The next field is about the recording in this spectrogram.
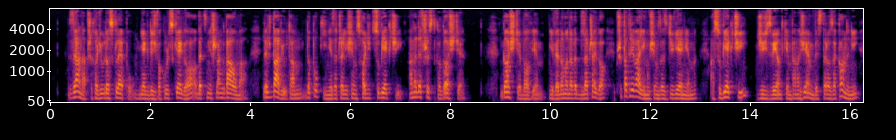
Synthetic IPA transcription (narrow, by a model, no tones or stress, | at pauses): zɾana̰pʂɘxɔd͡ʑiwd̪ɔsklɛpṵɲɛɡd̪ɘʑvɔkulskʲɛɡɔɔ̰bɛt̪sɲɛʂlaŋɡbawma̰ | lɛʐbavʲiwt̪amd̪ɔpukʲiɲɛzat͡ʂɛlʲiɕɛ̃sxɔd͡ʑit͡ɕsubʲjɛkt͡ɕḭanad̪ɛfʂɘst̪̚kɔɡɔɕt͡ɕɛ̰ | ɡɔɕt͡ɕɛbɔvʲjɛ̰mɲɛvʲjad̪ɔmɔnavɛd̪̚d̪lat͡ʂɛɡɔpʂɘpat̪ɾɘvalʲimuɕɛ̃zazd͡ʑivʲjeɲɛm | ʔasubʲjɛkt͡ɕi | d͡ʑiʑzvɘjɔnt̪̚kʲɛmpanaʑɛmbɘst̪aɾɔzakɔnɲi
